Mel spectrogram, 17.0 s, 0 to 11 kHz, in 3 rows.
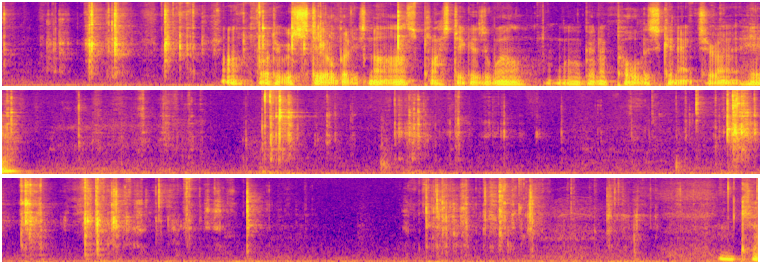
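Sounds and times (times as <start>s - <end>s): plastic clicks and scrapes: 0.0s - 3.2s, 5.6s - 13.4s, 14.4s - 16.3s.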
